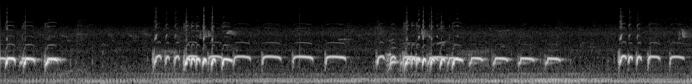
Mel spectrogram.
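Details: Wild local zebra doves cooing in a group, recorded as a lure for other doves: repeated bursts of rolling, rippling coos about four per second, with a low background hum.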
